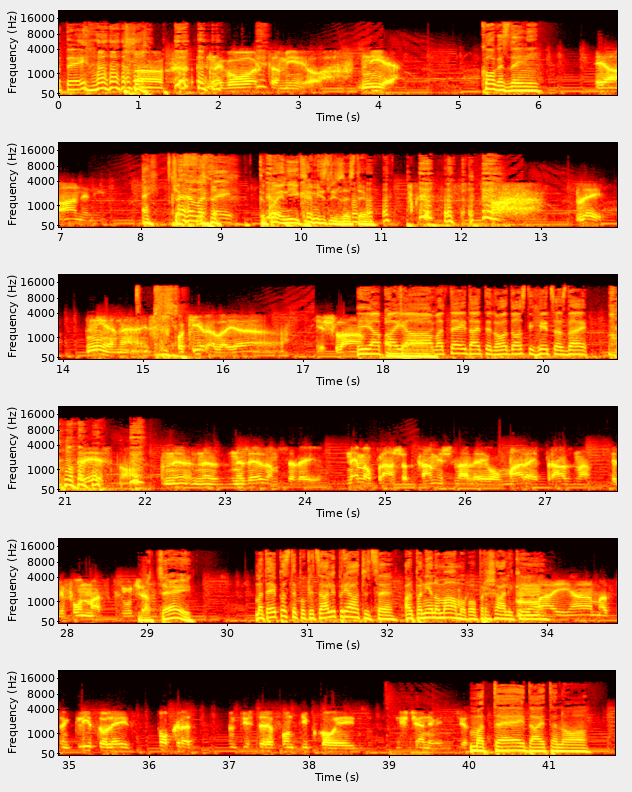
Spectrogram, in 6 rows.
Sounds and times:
Music: 0.0s - 41.8s.

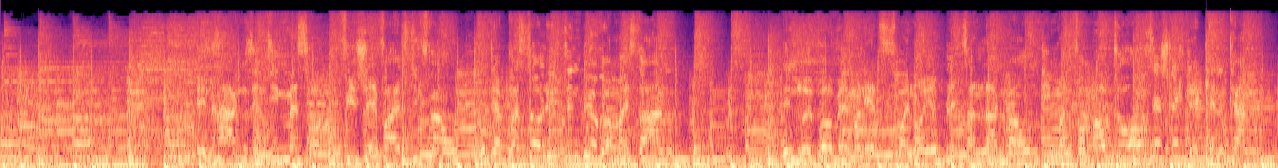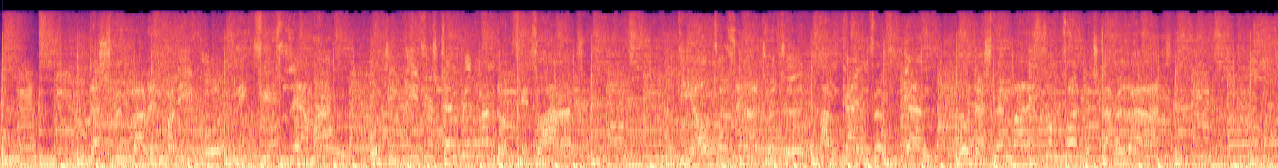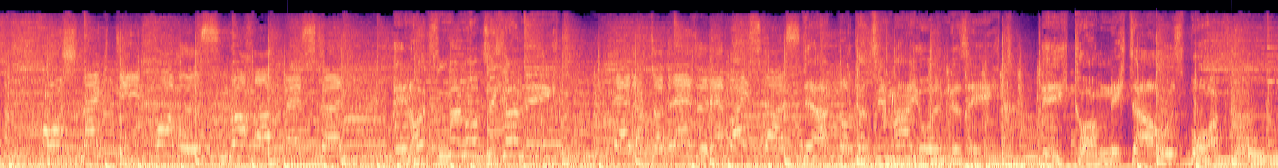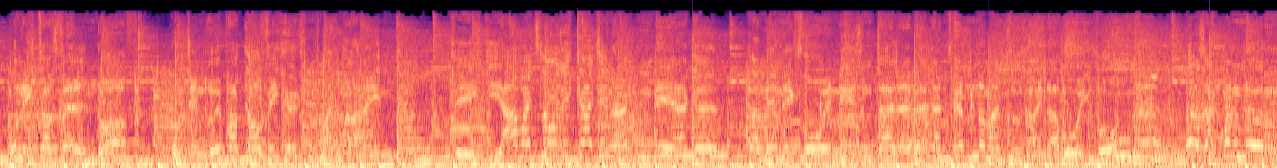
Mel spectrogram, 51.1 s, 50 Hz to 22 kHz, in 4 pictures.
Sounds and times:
Music: 0.0s - 51.1s.

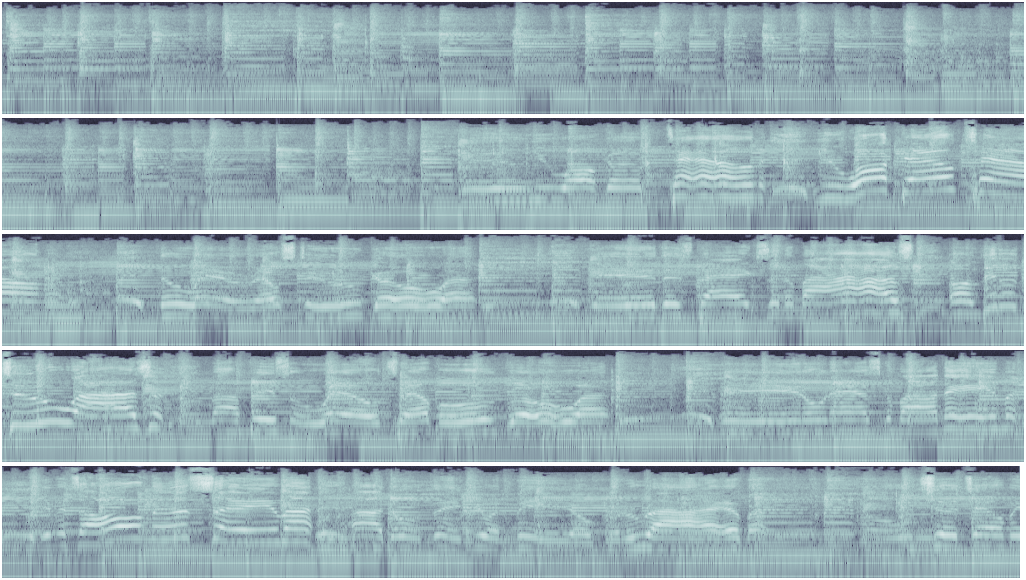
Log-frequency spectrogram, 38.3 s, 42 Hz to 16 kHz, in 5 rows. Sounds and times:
Music: 0.0s - 38.2s.

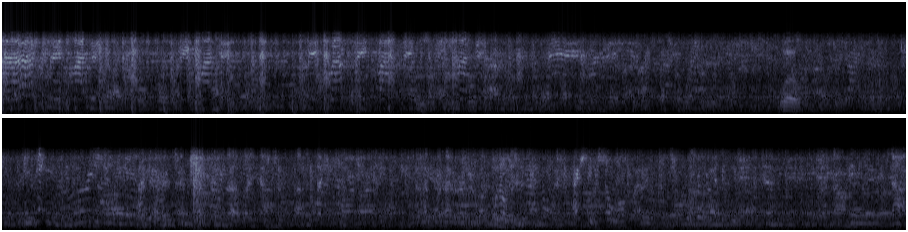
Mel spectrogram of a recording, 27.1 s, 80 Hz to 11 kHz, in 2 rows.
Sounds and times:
Speech: 11.6s - 27.1s.

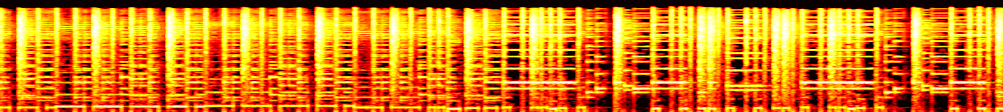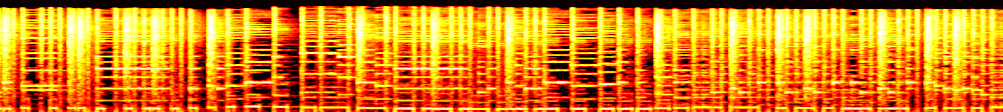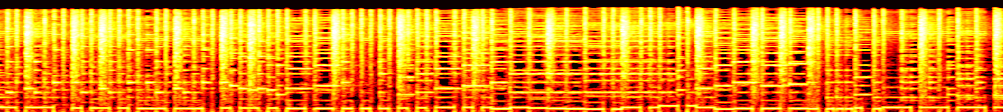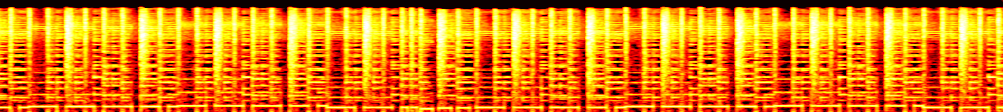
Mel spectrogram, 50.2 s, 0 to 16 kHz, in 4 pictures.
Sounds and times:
Video game music: 0.0s - 50.1s.

